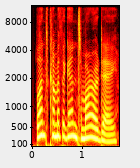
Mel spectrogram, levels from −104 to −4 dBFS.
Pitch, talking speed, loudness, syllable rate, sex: 240 Hz, 205 wpm, -15 LUFS, 5.6 syllables/s, female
